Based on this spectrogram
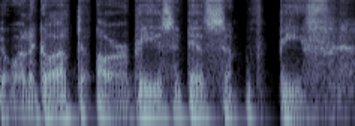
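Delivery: deep voice-changer voice. Showing a voice changer's free voices: voice changer deep male voice. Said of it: "Kinda sounds like that".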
